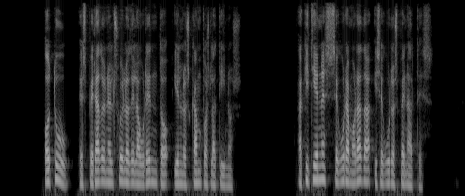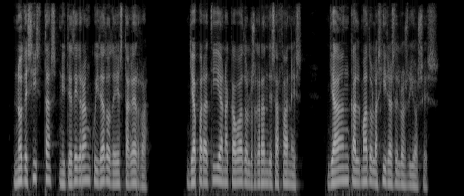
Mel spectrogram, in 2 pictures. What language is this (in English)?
Spanish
